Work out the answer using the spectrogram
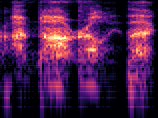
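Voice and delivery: gentle ASMR whispering. A podcast host, asked to give someone ASMR, tries an ASMR whisper. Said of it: "Gotta whisper".

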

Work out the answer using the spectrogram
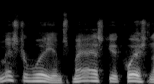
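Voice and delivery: normal talking voice

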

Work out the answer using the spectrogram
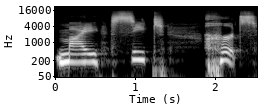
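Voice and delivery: acted, really angry, cross, sore grumbling. Telling a story, the speaker repeats what she said, mimicking a really angry voice. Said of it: "she said with this like really angry".

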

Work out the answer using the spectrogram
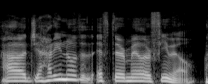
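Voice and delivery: put-on playful, very high teasing tone. Telling a story, acting out how he jokingly asked a question. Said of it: "he jokingly goes".

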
